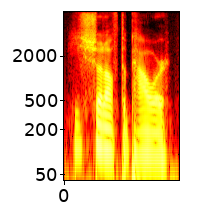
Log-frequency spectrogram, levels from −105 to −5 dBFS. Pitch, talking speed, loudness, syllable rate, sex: 100 Hz, 260 wpm, -19 LUFS, 5.9 syllables/s, male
